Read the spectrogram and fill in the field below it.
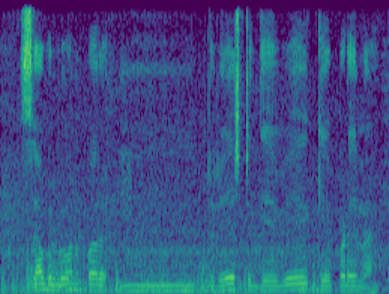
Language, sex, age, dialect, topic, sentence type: Bhojpuri, male, <18, Northern, banking, question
